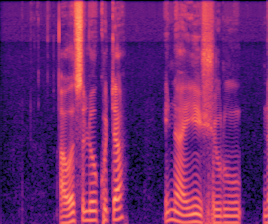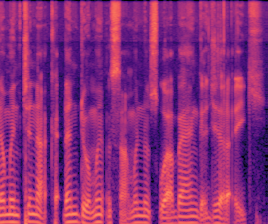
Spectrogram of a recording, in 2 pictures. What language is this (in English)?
Hausa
